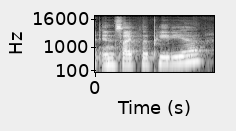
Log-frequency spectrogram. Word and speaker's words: encyclopedia: So even though we have the letter E in encyclopedia, it's going to be a reduced I vowel and sound just like the word in.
